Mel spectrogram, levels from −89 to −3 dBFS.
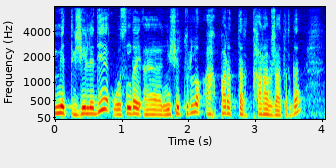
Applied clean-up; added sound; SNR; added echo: none; none; none; none.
